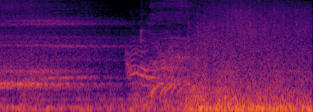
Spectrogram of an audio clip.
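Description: A fiery explosion bursts with a deep booming roar.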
